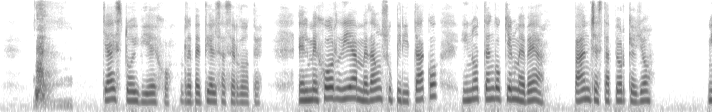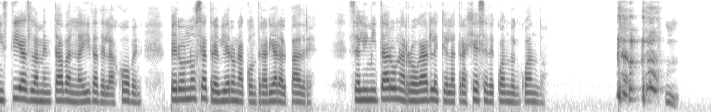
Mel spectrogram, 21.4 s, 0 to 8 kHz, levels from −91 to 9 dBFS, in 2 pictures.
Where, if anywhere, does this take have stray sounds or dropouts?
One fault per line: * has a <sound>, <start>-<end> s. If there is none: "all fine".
* has a bark, 0.5-1.1 s
* has a cough, 19.9-20.9 s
